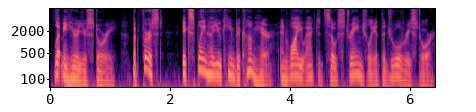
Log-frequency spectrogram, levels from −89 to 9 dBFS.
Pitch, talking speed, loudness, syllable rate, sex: 105 Hz, 225 wpm, -21 LUFS, 5.7 syllables/s, male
